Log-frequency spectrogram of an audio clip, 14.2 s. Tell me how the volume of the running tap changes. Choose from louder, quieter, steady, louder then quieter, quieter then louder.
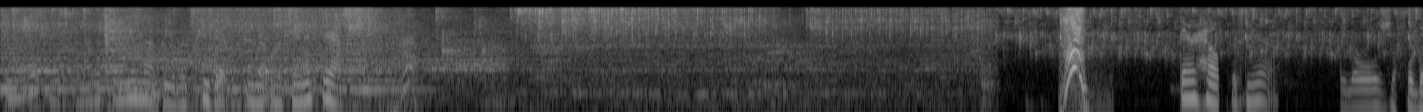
quieter.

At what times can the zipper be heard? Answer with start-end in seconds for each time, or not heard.
3.7-4.2, 10.6-11.2.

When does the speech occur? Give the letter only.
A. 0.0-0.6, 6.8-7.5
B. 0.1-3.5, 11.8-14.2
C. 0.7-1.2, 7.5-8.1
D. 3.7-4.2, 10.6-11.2
B.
